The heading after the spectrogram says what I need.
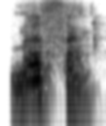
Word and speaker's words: maçã: Basically, the first A is very weak as usual, and Yeah. then the second A, you see that he has a tilde. This is how you say it.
